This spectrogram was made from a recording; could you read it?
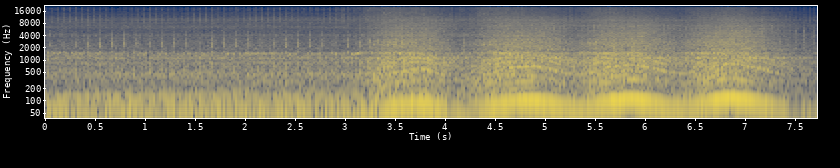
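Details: Polonez Caro with 1.4 K16 petrol engine on a cold morning start, around 0°C, idling with a fast, light rattling tick and a few gentle rev swells; piston slap.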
